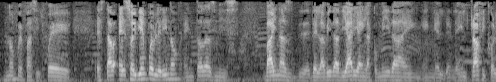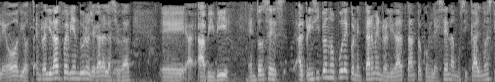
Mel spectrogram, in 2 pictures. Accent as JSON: {"language": "Spanish", "town": "Macas", "region": "Morona Santiago", "country": "Ecuador", "tie": "born or raised there", "also_born_or_lived": "Quito", "said": "yo nací acá en Quito y me fui cuando era bien pelado a vivir a Macas con mi familia."}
